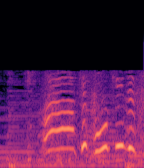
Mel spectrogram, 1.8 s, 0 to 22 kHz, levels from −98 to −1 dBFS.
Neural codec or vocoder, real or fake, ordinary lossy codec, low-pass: none; real; AAC, 16 kbps; 7.2 kHz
